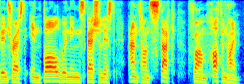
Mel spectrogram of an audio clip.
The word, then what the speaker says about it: Stach: in ballwinning specialist Anton Stack from Hoffenheim. I am going to pronounce it stack just to remove the amount of flem that's involved in pronouncing it his name in in German but Stack is as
